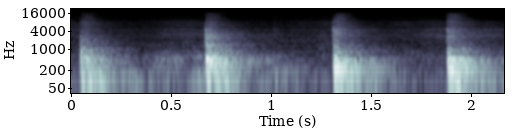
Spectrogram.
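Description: Footsteps on wooden stairs and a hardwood floor: four heavy footfalls, evenly paced about two-thirds of a second apart, each a sharp knock with a short low ring from the wood.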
